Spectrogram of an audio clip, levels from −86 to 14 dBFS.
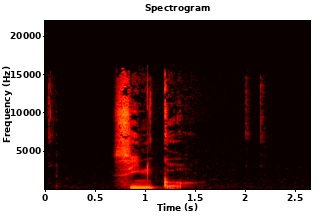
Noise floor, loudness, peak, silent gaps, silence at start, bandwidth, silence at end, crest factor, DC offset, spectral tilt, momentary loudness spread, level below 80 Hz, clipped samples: -72 dBFS; -28 LUFS; -10 dBFS; none; 0.05 s; 16.5 kHz; 1.2 s; 24 dB; under 0.1%; -2.5 dB/octave; 11 LU; -72 dBFS; under 0.1%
